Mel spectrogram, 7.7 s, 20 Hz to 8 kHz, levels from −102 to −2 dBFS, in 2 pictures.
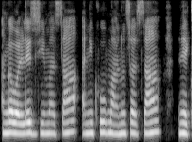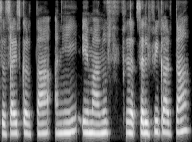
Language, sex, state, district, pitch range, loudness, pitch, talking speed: Konkani, female, Goa, North and South Goa, 210-225 Hz, -17 LUFS, 215 Hz, 115 wpm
